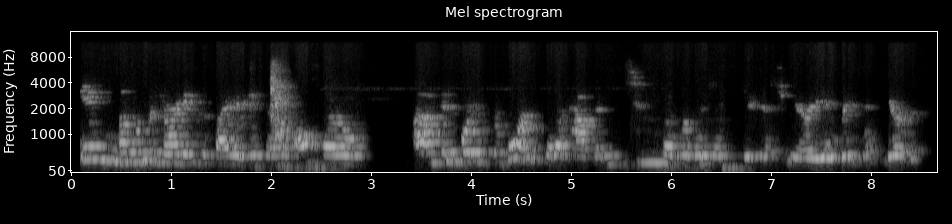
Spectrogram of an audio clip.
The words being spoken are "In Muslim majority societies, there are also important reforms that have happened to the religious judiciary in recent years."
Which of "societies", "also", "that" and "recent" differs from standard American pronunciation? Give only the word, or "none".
recent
